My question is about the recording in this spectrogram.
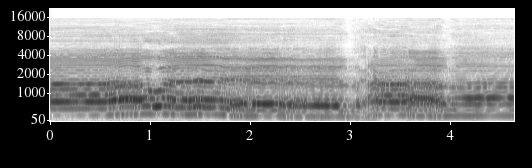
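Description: Unaccompanied men's voices chanting a Najdi sheila in a slow, old Unaizah-style melody. A lead voice draws out one word in long, wavering melismatic notes over a chorus holding a steady drone beneath.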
